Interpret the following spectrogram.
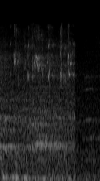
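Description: Basketball game sound in an arena: crowd noise with a ball bouncing on the court. It drops noticeably quieter about one and a half seconds in.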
